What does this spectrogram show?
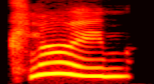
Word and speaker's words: climb: It's climb, not climb.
